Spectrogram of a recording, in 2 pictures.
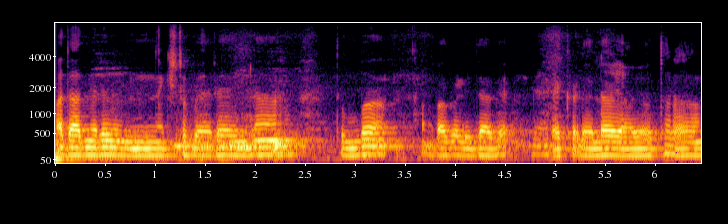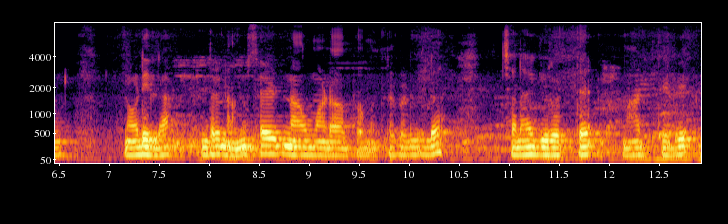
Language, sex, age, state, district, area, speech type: Kannada, male, 18-30, Karnataka, Hassan, rural, spontaneous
